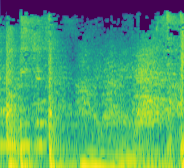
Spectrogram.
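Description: A live band playing loud through a club sound system, heard from within the crowd: drum hits and a held bass note under the music, with crowd noise.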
